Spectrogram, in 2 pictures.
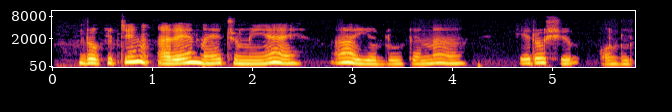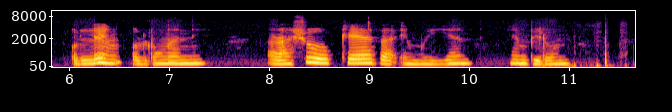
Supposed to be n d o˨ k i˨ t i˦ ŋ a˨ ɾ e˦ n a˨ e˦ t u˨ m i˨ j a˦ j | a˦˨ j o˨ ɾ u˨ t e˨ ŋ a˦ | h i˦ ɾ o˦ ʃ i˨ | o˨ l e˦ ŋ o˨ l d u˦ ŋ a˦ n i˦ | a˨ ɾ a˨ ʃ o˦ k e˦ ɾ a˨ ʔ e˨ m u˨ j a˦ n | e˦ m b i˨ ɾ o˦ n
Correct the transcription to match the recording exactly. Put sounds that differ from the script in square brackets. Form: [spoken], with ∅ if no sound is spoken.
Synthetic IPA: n d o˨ k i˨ t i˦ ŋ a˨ ɾ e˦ n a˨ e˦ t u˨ m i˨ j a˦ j | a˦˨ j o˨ [l] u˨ t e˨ [n] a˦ | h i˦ ɾ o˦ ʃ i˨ | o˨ l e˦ ŋ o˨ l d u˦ ŋ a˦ n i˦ | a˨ ɾ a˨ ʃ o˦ k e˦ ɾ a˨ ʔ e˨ m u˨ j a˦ n | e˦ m b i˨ ɾ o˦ n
